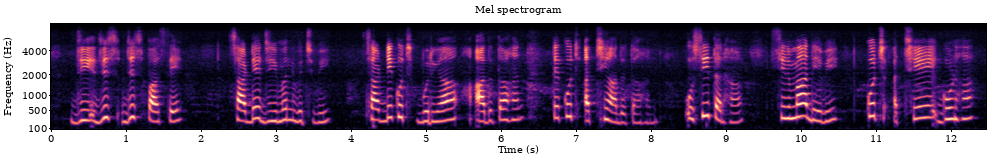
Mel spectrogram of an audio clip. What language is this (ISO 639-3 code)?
pan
